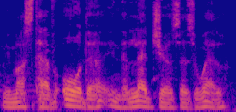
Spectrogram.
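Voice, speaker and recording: An actor playing a stern, proud army quartermaster in a fantasy video game, speaking formally and precisely in a husky voice. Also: male voice, sits low, fairly even intonation, moderate pace, darkish tone, a little hiss or hum, close to an everyday voice. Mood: stern, businesslike.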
